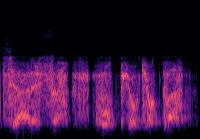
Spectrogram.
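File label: Korean bomb success mood low, speech; War Thunder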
